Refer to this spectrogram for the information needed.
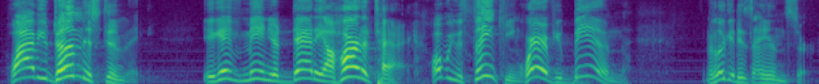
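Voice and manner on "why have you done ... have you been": mock worked-up angry scolding, pitched high. Explaining how a mother really spoke to her son, imitating an angry mother. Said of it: "She's pretty angry".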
